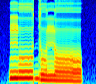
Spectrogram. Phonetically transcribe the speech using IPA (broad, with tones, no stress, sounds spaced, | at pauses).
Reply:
ŋ uː˦ d u˨ n oː˨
